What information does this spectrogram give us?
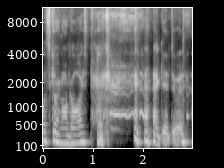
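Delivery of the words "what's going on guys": rough, clumsy attempt at an Australian accent. After thanking a viewer, trying an intro in an Australian accent. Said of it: "Should I say that in an Australian accent?".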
